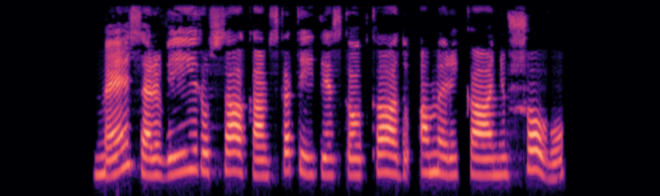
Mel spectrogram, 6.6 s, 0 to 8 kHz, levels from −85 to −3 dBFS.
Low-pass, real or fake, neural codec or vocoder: 7.2 kHz; real; none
